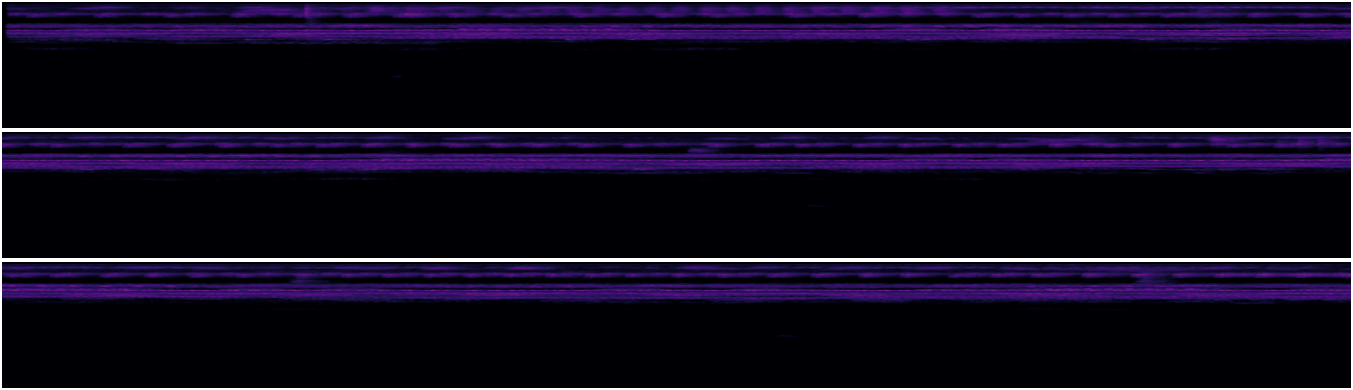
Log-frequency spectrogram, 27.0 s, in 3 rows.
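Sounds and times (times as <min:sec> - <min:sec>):
jungle ambience: 0:00.1 - 0:26.9.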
